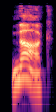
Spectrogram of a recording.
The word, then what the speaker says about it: NOC: Knock, pronounced knock.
